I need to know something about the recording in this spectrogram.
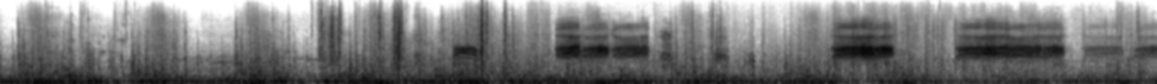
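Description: Wind blows low and steady outdoors.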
